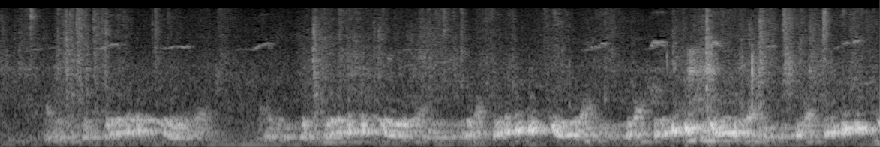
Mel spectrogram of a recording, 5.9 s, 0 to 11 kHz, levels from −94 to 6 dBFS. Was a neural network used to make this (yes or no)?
no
